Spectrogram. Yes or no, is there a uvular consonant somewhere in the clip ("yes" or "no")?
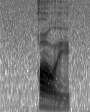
yes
